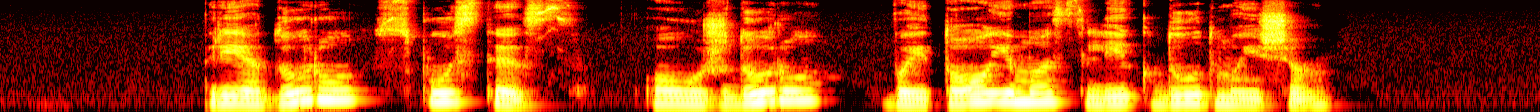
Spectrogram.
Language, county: Lithuanian, Telšiai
